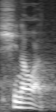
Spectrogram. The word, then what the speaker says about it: Shinawatra: Thaksin Shinawatra, ya kan? Tapi bacanya Thaksin Shinawat. Nah, begitu ya. Bacanya Shinawat. Tra-nya nggak dibaca.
